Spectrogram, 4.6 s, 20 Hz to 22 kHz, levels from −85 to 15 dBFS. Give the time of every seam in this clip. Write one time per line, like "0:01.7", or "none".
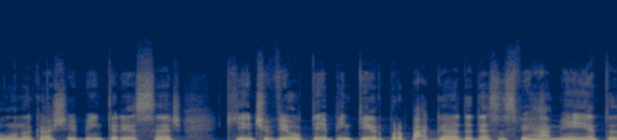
none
